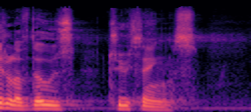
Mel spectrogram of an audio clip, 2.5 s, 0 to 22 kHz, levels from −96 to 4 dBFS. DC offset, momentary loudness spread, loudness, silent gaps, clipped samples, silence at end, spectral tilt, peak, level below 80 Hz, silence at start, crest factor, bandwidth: under 0.1%; 13 LU; -29 LUFS; none; under 0.1%; 0.55 s; -4.5 dB/octave; -14 dBFS; -74 dBFS; 0 s; 16 dB; 17 kHz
